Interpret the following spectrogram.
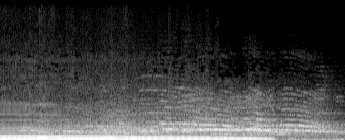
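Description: A singer holds one long note of a Bengali devotional song, stepping down in pitch a few times before the note ends about three and a half seconds in.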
